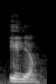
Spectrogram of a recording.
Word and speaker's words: ilium: अब यहाँ पे दो वर्ड हैं जिनको हम प्रोनाउंस तो इलियम ही करेंगे, है ना, मगर एक में स्पेलिंग है ILEUM एंड एक में स्पेलिंग है ILIUM।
